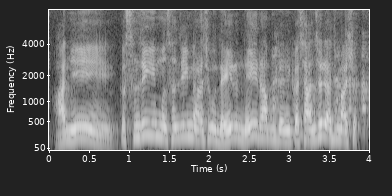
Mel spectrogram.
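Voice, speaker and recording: A woman's voice: lowish voice, fast. A woman giving a lecture, asking the audience frequent questions and answering them herself. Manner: lively rhetorical questions to the audience.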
